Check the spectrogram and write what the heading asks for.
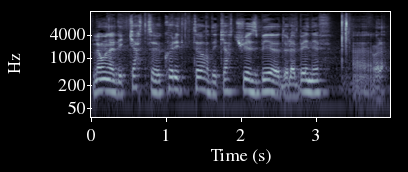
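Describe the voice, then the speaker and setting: A young man with a French accent speaks a little fast in a medium-pitched, slightly mellow voice, with a little hiss or hum in the background. As a gaming streamer showing his setup, he rambles casually around his gaming room, frequently hesitating and correcting himself while joking playfully and enthusiastically about his collectibles.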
